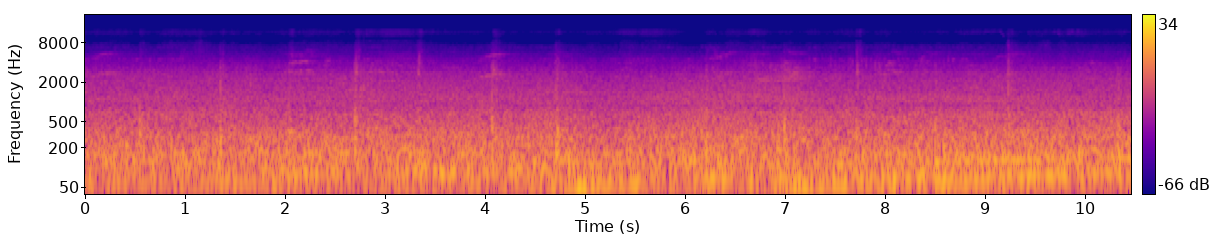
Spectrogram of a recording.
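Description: Steady low rumble of city traffic, with faint short high chirps and a few light ticks over it.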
